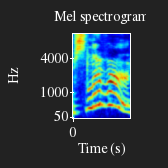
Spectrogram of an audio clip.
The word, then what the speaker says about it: sliver: Or sliver! Sliver rhymes with diver, and that's the term for carded cotton.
